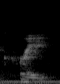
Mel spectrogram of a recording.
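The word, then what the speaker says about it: Krayt: No, it's pronounced like a crate, Darth Crate, like a crate dragon.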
